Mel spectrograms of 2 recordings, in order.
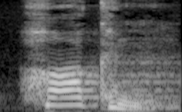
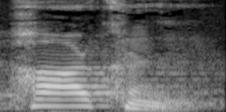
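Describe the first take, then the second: First: "hearken" as "hah-ken", no r; British pronunciation. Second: "hearken" drawn out with a sounded r; American pronunciation. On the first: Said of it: "that's British". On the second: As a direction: say "hearken" American, "har-ken". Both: Shown as a demonstration.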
